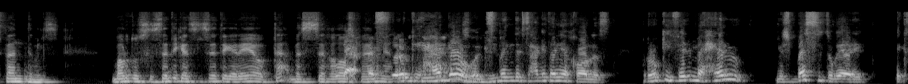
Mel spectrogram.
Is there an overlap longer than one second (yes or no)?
yes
